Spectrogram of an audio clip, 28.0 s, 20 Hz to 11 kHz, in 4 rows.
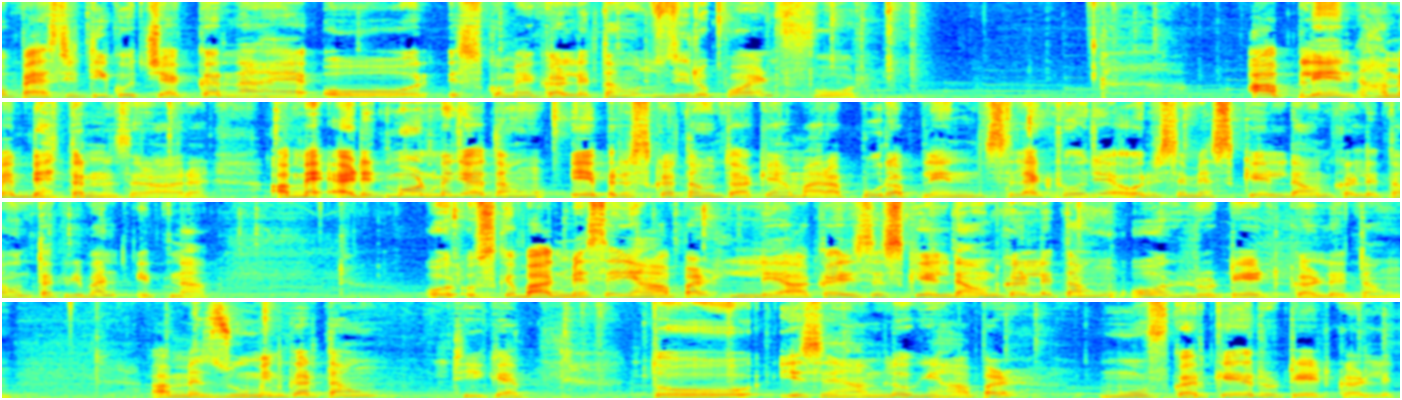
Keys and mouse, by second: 0.3 click, 1.8 click, 3.0-4.5 drag, 5.7 click, 7.9 Tab, 8.4 a, 9.0 right click, 9.8 a, 10.5 middle click, 12.1 s, 14.3 ctrl+click, 15.2 click, 16.2 g, 17.3 click, 17.5 s, 18.7 click, 19.4 r, 22.9-27.1 drag, 24.6 g, 27.1 r, 27.8 click.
